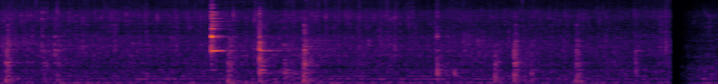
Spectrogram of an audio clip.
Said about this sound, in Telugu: ఆయిల్లో మంచిగా డీప్ ఫ్రై చేసుకుంటే మంచిగా ఉంటాయి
